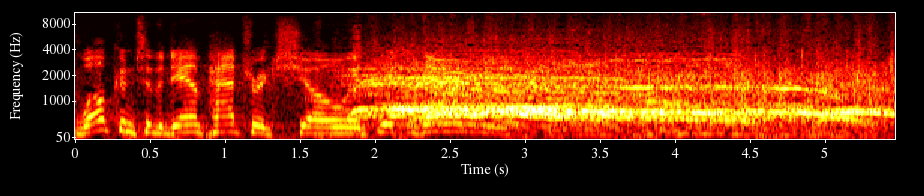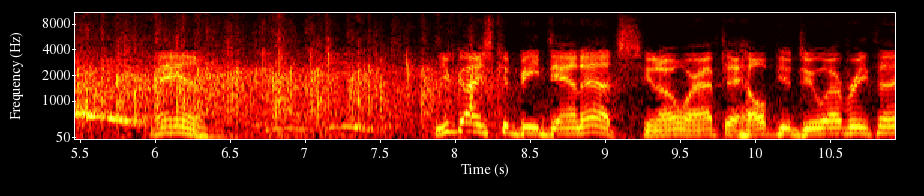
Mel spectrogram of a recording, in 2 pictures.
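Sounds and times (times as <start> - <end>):
speech: 0.0 - 4.4, 6.0 - 6.5, 7.8 - 10.9
studio audience clapping: 1.7 - 8.4.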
